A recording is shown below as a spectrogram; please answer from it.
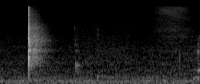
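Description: A single sharp plastic click as the green connection system cover is snapped onto the front of a PowerPact B-frame molded case circuit breaker.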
